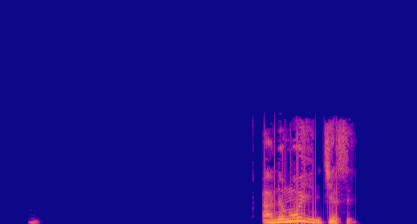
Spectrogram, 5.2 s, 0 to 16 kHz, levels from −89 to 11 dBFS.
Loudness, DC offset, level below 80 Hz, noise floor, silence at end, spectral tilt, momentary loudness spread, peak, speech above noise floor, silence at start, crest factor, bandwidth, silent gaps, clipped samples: -14 LUFS; under 0.1%; -42 dBFS; under -90 dBFS; 0.85 s; -6.5 dB/octave; 21 LU; -2 dBFS; over 77 dB; 0.4 s; 18 dB; 7.8 kHz; 0.63-3.13 s; under 0.1%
